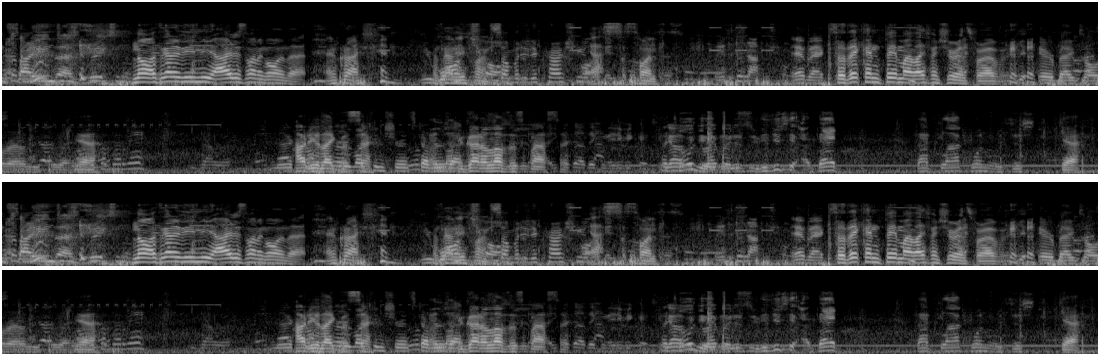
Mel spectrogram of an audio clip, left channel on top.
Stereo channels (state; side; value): identical; both; correlation 1.00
